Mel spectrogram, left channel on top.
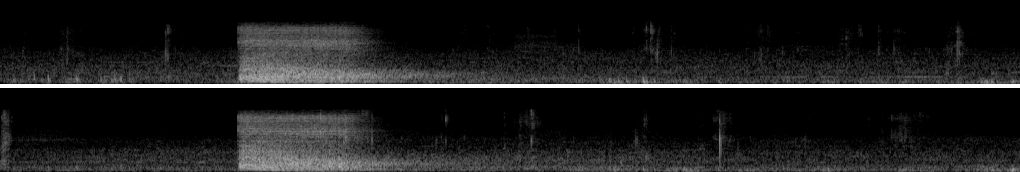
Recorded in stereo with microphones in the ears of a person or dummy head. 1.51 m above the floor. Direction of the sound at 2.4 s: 65° right (ahead or behind).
